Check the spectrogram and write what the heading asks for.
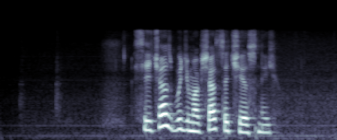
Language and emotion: Russian, neutral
